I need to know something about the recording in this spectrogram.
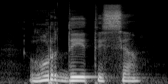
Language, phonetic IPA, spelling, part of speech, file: Ukrainian, [ɦɔrˈdɪtesʲɐ], гордитися, verb, Uk-гордитися.ogg
- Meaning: 1. to be proud (of), to pride oneself (on) (+ instrumental case) 2. to be arrogant, to be prideful, to be proud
